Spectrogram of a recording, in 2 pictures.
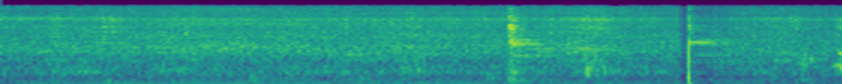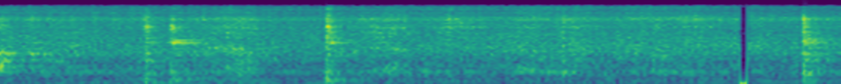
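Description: Onion-and-spice masala sizzling in oil in a kadai as a metal spatula stirs and scrapes it, with sharp clicks of the spatula against the pan now and then. This is the masala being fried down (kosha) until the paste cooks through.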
